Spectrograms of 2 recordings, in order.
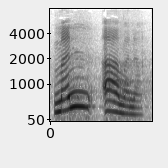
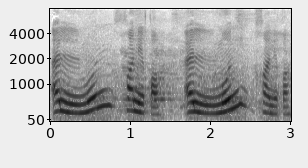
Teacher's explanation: Nun sukun ketemu dengan hamzah, maka bacanya nunnya yang jelas.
